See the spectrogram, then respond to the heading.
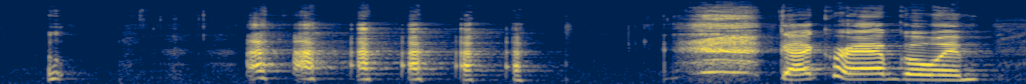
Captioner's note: laughs loudly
